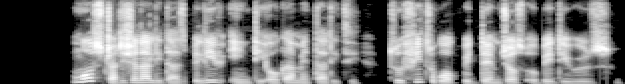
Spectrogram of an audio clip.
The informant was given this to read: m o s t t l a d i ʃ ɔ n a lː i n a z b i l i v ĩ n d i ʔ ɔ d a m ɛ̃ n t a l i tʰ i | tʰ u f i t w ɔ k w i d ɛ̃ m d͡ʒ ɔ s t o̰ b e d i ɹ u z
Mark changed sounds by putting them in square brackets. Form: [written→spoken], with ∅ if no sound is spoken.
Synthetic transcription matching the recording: m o s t t [l→ɹ] a d i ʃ ɔ n a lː i [n→d] a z b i l i v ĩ n d i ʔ ɔ [d→ɡ] a m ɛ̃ n t a l i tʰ i | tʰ u f i t w ɔ k w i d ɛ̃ m d͡ʒ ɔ s t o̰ b e d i ɹ u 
